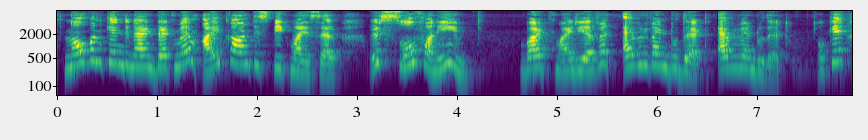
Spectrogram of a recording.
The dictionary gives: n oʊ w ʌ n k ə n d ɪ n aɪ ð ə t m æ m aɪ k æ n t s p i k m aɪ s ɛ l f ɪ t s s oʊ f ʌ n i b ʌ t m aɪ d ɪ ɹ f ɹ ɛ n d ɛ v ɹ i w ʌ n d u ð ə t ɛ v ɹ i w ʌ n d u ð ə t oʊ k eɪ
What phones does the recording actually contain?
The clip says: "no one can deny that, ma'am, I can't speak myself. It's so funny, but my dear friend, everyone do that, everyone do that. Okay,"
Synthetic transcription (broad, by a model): n oʊ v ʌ n k ə n d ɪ n aɪ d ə t m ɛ m aɪ k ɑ n t s p i k m aɪ s ɛ l f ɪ t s s oʊ f ʌ n i b ʌ t m aɪ d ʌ ɹ f ɹ ɛ n d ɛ v ɹ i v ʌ n d u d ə t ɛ v ɹ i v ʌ n d u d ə t oʊ k eɪ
